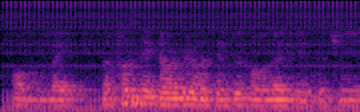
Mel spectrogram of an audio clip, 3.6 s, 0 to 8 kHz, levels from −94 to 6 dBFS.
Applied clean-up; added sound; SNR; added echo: none; Idling; 14 dB; reverberation time 0.9 s.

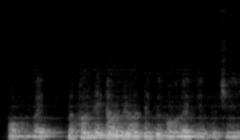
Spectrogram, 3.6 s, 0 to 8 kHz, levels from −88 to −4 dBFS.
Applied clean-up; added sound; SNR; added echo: neural separator model SepFormer DNS4.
